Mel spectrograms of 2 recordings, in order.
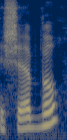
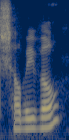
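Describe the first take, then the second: First: The name is pronounced in a clipped, local way. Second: The name is pronounced fully, syllable by syllable.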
